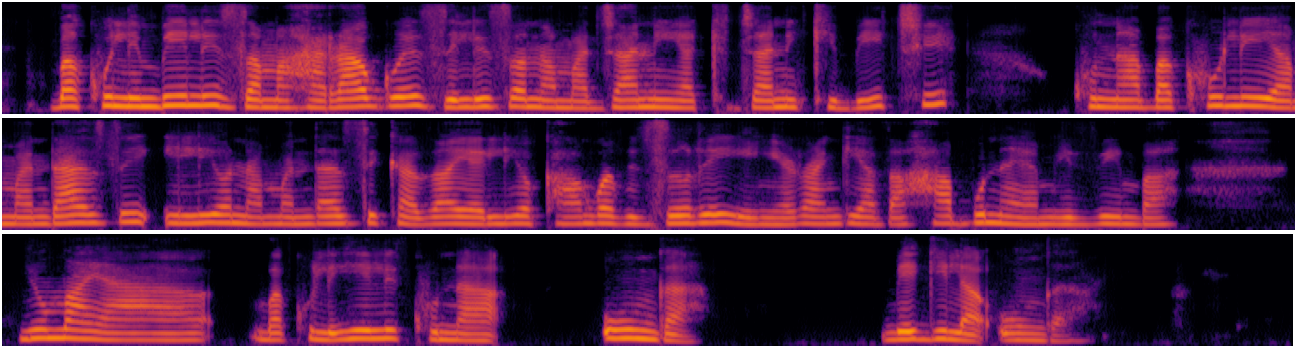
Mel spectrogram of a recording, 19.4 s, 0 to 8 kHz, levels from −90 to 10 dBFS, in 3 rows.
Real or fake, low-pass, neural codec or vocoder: fake; 7.2 kHz; codec, 16 kHz, 2 kbps, X-Codec, HuBERT features, trained on LibriSpeech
